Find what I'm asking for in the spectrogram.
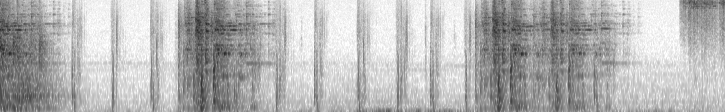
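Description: Glass bottles shatter and clink as they are tossed into a trash bin while sorting rubbish during a train station cleanup, several loud crashing bursts in quick succession, close by, with scuffing steps between them.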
